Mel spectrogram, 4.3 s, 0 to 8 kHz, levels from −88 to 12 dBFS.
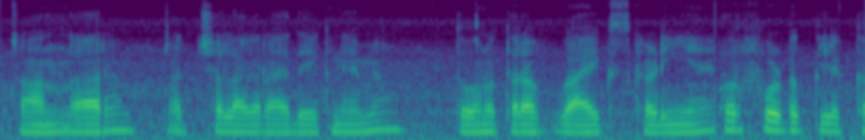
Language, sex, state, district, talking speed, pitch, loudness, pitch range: Hindi, male, Bihar, Bhagalpur, 220 wpm, 125 Hz, -24 LUFS, 115-135 Hz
